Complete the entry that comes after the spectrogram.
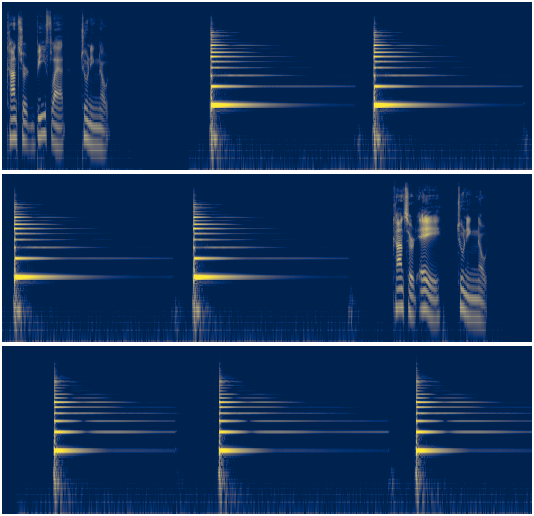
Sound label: Tuning Notes; James „Jamey“ Aebersold Play-Alongs; Jazz Bossa Novas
